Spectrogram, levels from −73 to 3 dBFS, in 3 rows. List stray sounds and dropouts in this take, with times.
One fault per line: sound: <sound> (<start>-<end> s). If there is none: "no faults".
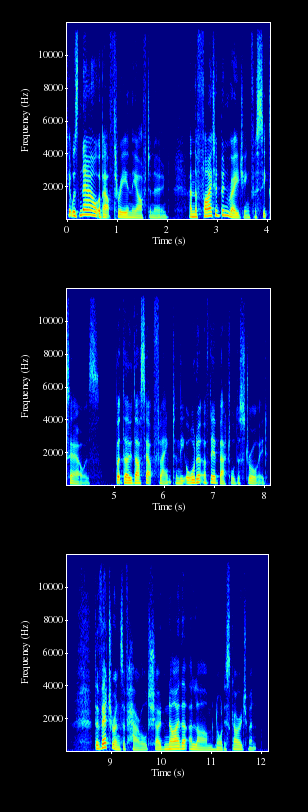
no faults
